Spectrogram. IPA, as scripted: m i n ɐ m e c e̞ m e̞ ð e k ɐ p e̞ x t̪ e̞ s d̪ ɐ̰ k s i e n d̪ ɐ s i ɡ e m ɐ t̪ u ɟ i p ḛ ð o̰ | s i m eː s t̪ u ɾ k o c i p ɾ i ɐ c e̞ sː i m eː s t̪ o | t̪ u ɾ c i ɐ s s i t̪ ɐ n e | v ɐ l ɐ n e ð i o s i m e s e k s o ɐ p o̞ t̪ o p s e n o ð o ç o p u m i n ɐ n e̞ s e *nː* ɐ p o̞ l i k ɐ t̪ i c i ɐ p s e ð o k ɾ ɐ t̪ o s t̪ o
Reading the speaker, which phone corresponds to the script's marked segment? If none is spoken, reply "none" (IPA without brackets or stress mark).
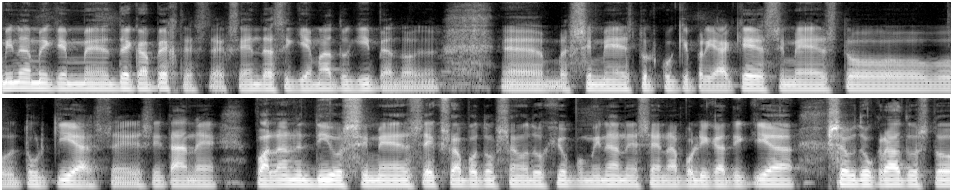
n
